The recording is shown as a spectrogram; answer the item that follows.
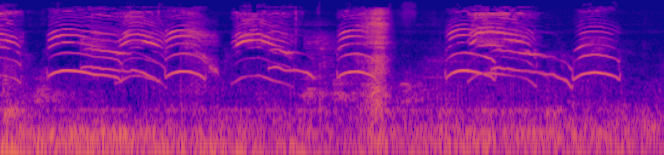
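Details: Several rescued baby kittens cared for in Vietnam mew in a tangled, overlapping chorus, with high arched cries tumbling one after another in bursts and a short pause in the middle.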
